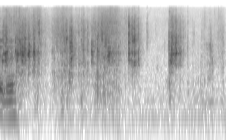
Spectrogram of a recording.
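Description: Plastic and paper parts packaging rustling and crinkling in several short bursts as it is handled and pulled open by hand.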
